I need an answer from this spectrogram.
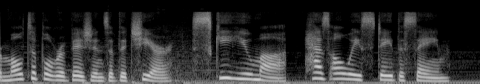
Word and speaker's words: Ski-U-Mah: true definition beyond that the ma at the end of ski-u is only there so then it rhymes with the third syllable of the other third syllables in the cheer namely ra and ta even after multiple revisions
